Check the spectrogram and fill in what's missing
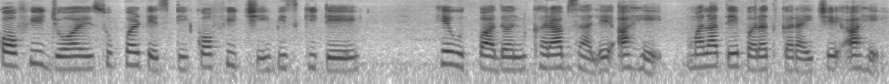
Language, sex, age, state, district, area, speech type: Marathi, female, 30-45, Maharashtra, Yavatmal, urban, read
